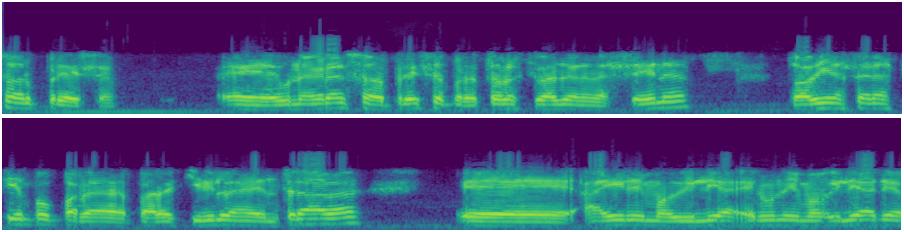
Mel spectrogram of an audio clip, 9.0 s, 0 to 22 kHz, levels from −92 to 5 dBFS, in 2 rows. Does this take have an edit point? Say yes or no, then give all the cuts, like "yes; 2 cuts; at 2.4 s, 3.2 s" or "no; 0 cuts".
no; 0 cuts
